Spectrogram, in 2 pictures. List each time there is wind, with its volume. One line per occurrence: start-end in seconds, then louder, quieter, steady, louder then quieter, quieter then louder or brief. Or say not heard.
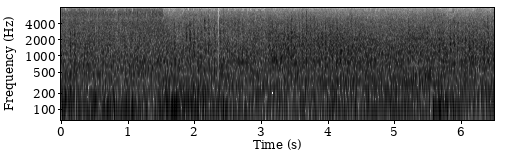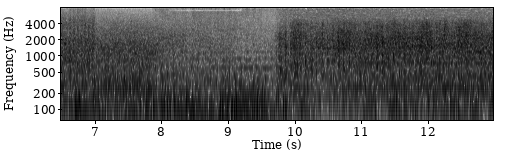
0.0-12.9 steady.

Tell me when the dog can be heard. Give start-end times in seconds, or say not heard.
not heard.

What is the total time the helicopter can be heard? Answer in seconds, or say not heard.
13 s.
